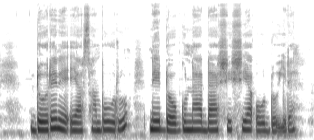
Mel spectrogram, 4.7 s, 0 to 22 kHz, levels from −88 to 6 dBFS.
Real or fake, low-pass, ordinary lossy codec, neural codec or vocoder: real; 19.8 kHz; none; none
